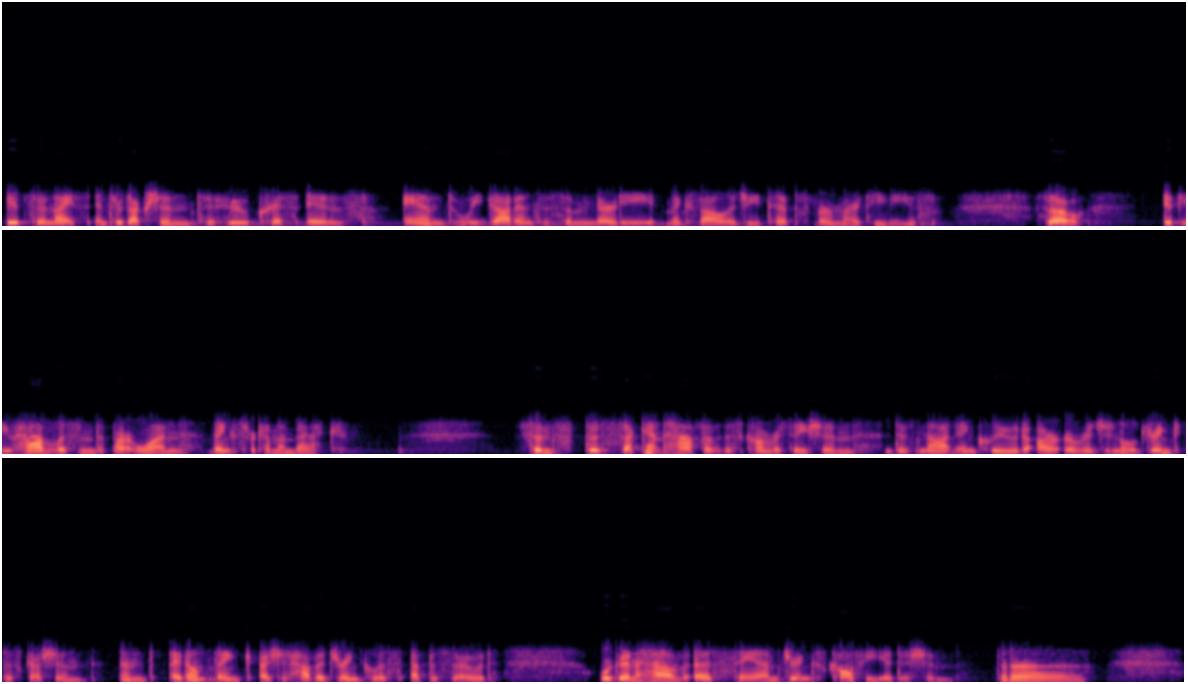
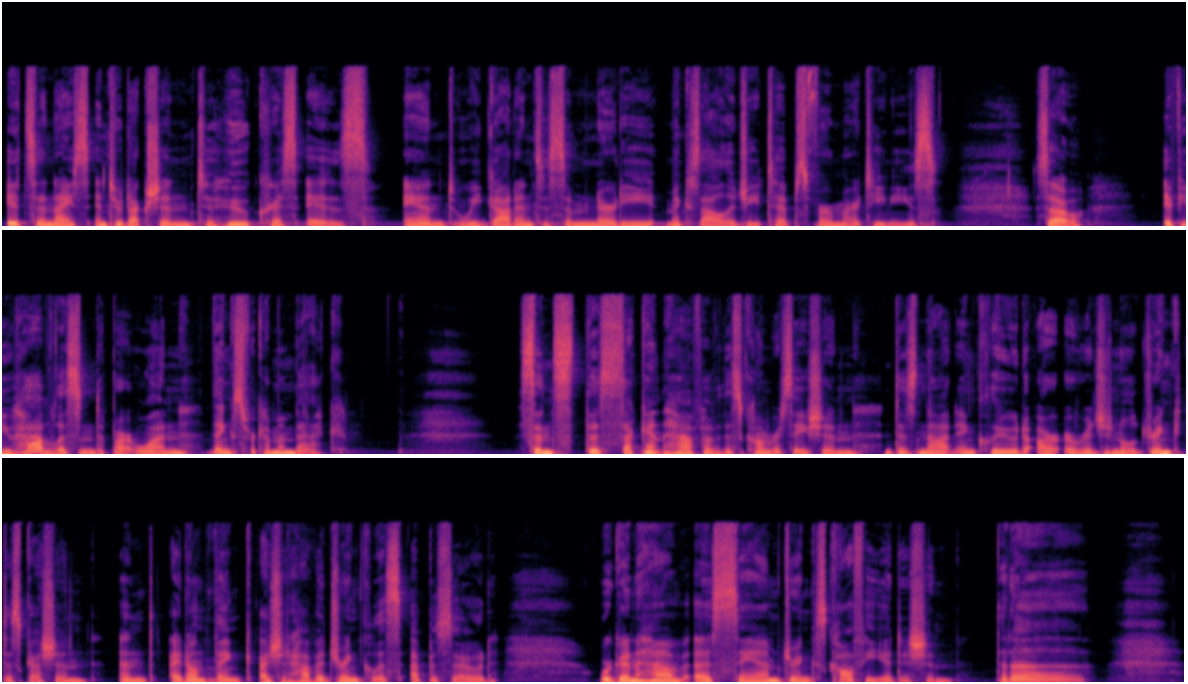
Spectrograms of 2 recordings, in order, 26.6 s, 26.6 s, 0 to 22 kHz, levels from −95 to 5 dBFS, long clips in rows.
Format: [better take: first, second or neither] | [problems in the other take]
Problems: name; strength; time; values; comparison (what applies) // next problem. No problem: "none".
second | phone-call audio; nothing above 3 kHz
